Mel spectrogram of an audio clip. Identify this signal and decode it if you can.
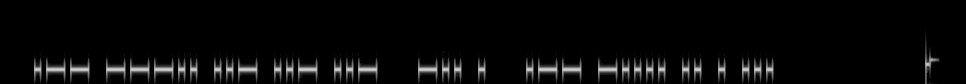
Morse code, heard as a keyed tone, about 20 wpm, 700 Hz. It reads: W8UUU DE W6IES
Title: USA Callsign DE Callsign - 5 Characters - 20wpm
